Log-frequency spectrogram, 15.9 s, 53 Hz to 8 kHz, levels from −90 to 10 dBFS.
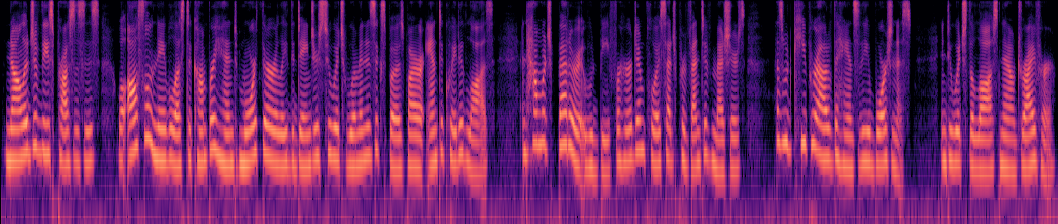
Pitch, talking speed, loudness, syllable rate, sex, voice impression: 220 Hz, 210 wpm, -18 LUFS, 6.0 syllables/s, female, very feminine, young, very thin, tensed, slightly weak, very bright, soft, very clear, very fluent, cute, intellectual, very refreshing, sincere, slightly calm, friendly, reassuring, unique, slightly elegant, wild, slightly sweet, lively, kind, slightly intense, slightly sharp, light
